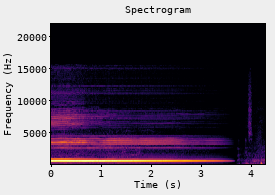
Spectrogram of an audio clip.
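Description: A Spanish-language football commentator's drawn-out goal cry, 'Gooool', held on one steady pitch for over three seconds and fading out just before the end.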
